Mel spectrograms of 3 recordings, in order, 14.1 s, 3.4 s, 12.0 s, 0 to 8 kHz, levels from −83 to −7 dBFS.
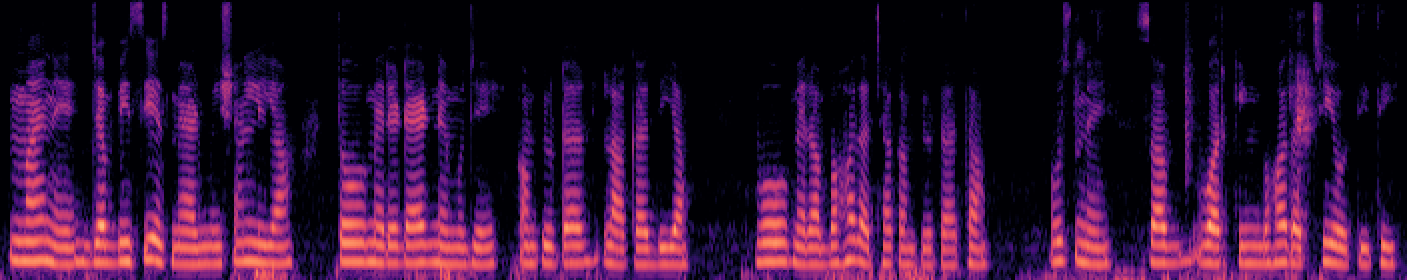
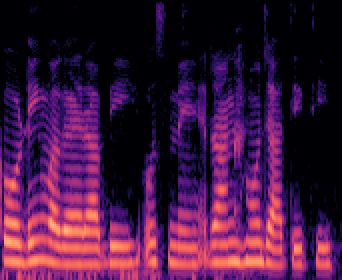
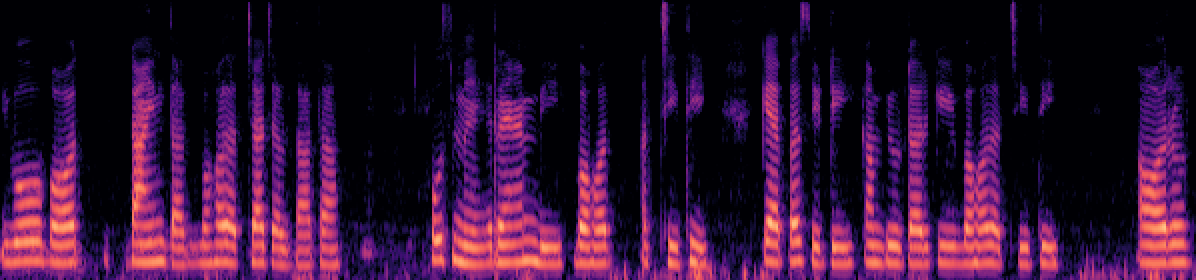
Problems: background sounds at intervals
